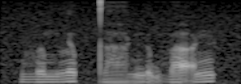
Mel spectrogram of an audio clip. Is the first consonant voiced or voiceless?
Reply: voiced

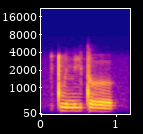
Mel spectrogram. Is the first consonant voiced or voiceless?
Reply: voiceless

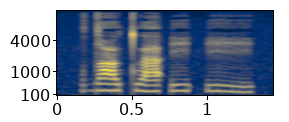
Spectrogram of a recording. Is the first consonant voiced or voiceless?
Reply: voiced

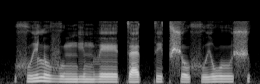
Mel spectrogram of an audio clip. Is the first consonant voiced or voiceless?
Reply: voiceless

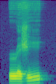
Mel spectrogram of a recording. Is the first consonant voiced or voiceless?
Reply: voiced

